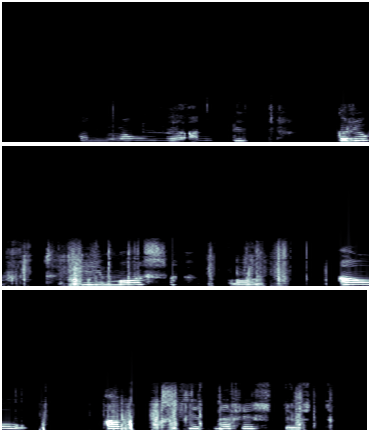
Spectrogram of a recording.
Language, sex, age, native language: Icelandic, male, 11, Icelandic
